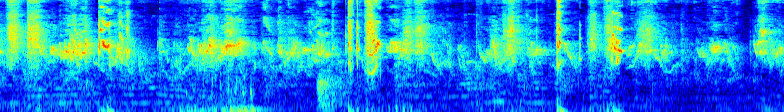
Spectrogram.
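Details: Several lovebirds talking and playing, with quick high chirps and squeaks, occasional sharp clicks or taps, and a brief low thud near the two-second mark.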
